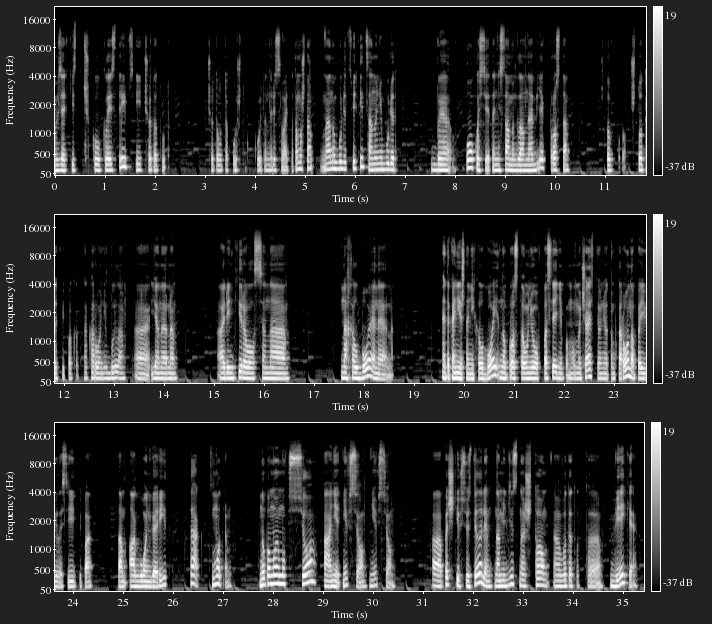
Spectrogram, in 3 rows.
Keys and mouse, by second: 0.6-1.3 [, 2.0-3.1 drag, 3.5 click, 4.0 [, 4.3 middle click, 5.0 click, 5.5 click, 5.9 middle click, 7.0 middle click, 7.7-9.2 drag, 9.4 middle click, 10.6 middle click, 11.1-12.2 drag, 12.5 shift+click, 13.4 ctrl+z, 14.0 click, 14.6 middle click, 15.4 middle click, 16.2 click, 23.0 middle click, 23.9 middle click, 24.8 click, 25.6 click, 29.3 ctrl+Tab, 30.5 ctrl+s, 31.8 shift+middle click, 32.3 ctrl+middle click, 32.8 shift+middle click, 34.7 middle click, 35.2 shift+middle click.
